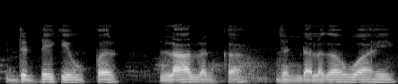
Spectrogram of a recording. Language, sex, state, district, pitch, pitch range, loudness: Hindi, male, Uttar Pradesh, Lalitpur, 110 Hz, 105-115 Hz, -17 LUFS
